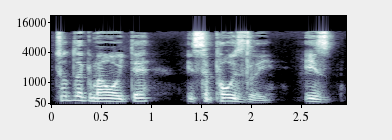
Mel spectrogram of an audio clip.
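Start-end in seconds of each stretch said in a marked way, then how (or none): 1.3-2.2 "is supposedly" linked, the S running straight into "supposedly". Shown as a demonstration. Teacher showing students the linking, smooth and joined. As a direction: blend "is" into "supposedly" with no break. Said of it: "こんな感じでくっつけてみましょう".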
